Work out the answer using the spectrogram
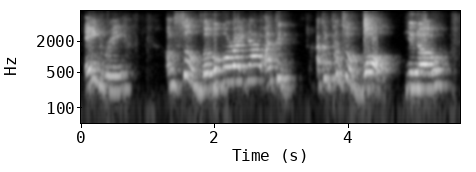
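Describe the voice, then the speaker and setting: Brief: hotheaded young man, played by a woman, shouty and brash, dull roomy sound. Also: high-pitched, expressive, unhurried, slight background noise. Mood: brash loud. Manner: brash, shouty tough-guy talk. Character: loud hotheaded young male actor. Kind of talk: competitive humorous interpretation. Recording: echoey room, distant mic, dull sound.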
